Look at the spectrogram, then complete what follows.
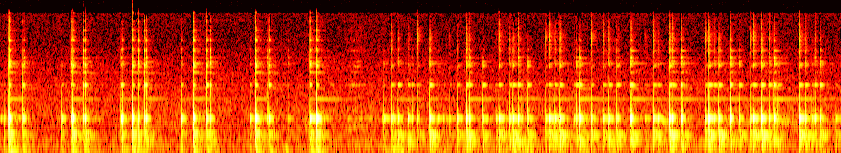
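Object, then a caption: Large glass bowl tapped with fingernails. Long black-polished nails on both hands tap around the neck and scalloped rim of a large, empty, clear glass fish bowl. Short, bright glassy clinks ring at a steady mid-pitched tone. Spaced-out taps give way after a brief pause to quicker, denser tapping.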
